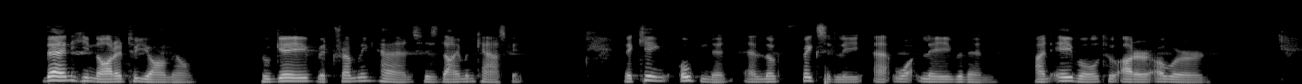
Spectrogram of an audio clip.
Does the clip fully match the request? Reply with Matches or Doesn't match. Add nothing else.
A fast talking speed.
Doesn't match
